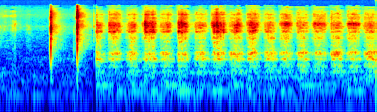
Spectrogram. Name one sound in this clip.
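A hand saw cuts back and forth through a thin wooden dowel.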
